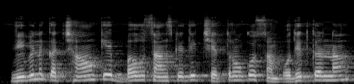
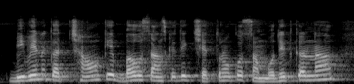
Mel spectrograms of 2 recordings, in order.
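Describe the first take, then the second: No difference in how they are said.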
